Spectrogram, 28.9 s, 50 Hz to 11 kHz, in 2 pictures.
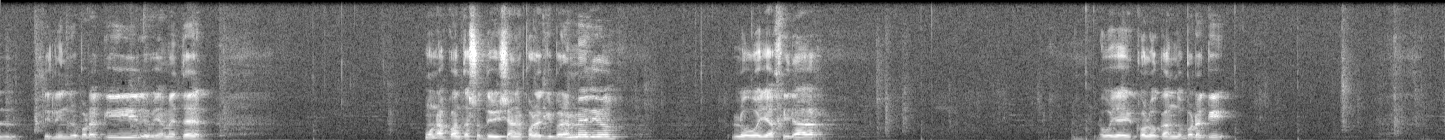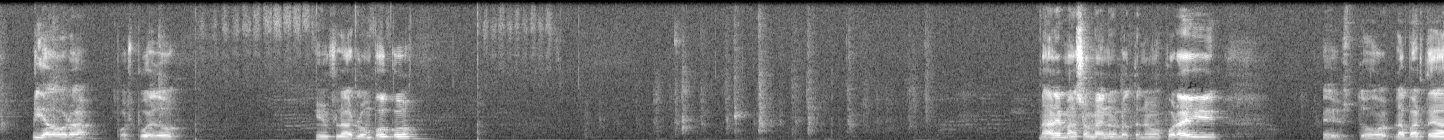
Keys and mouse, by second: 0.2-3.4 ctrl+shift+middle drag, 1.1 Tab, 3.5 right click, 4.5 Tab, 5.3-7.1 ctrl+shift+middle drag, 6.3 g, 7.1 right click, 7.6-9.3 ctrl+middle drag, 8.8 r, 9.3 click, 10.4 g, 11.0 click, 11.1 s, 12.5 click, 12.7 g, 13.1 click, 13.8 Tab, 13.9 b, 14.3-16.4 shift+middle drag, 16.4 click, 18.6 middle click, 19.3 click, 20.3-28.8 middle drag, 21.0 q, 22.4 b, 22.5 Tab, 23.6 g, 24.9 click.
